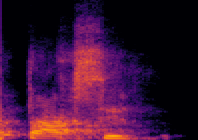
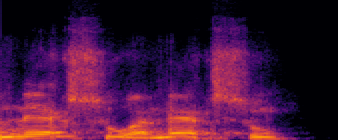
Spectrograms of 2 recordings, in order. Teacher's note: Esse X tem som de KS, a gente chama isso de dífono.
